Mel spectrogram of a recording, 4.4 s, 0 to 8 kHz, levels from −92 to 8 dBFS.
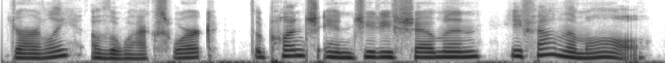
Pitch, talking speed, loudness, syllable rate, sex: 195 Hz, 175 wpm, -15 LUFS, 4.2 syllables/s, female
